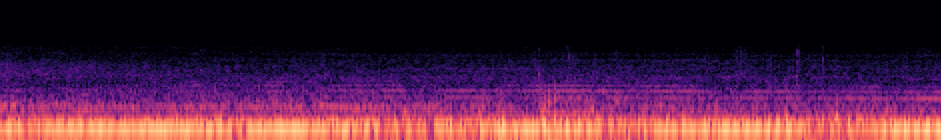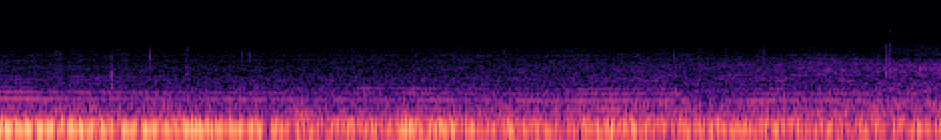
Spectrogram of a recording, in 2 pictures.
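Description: Freight train of covered hoppers and boxcars rolling past, a steady low rumble with faint held tones above it and a few light clicks.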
